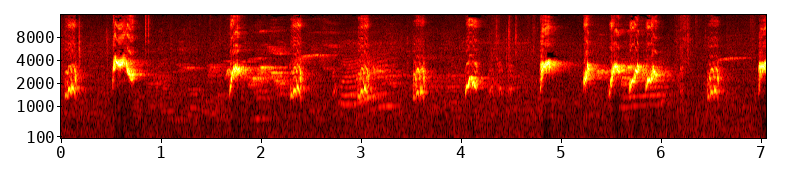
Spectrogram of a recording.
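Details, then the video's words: Bulbul with red whiskers delivering the intense 'ché' song meant to provoke birds; quick liquid whistles and rising slurred notes, some bursts of three or four chirps close together. "Chào mào ché kích bổi căng lửa/Kích chào mào nhanh ché/kích bổi xổ bọng"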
